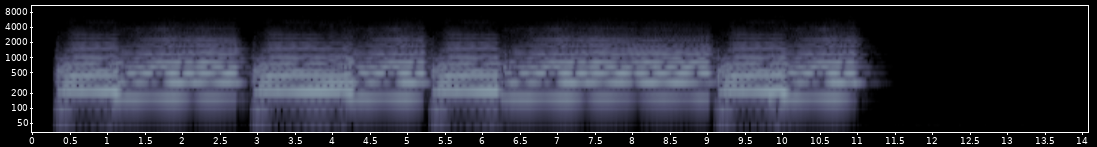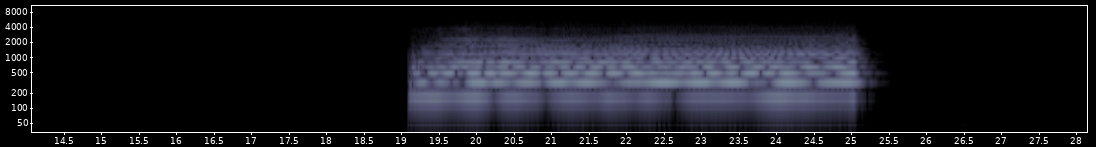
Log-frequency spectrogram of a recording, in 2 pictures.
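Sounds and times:
French horns: 0.3s - 11.1s, 19.1s - 25.2s.

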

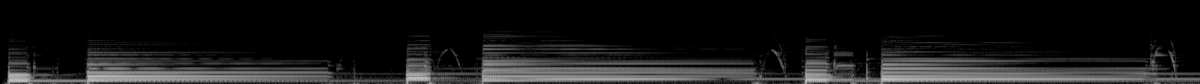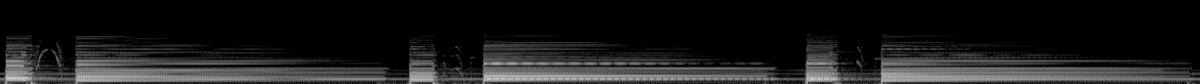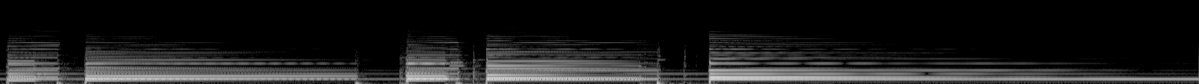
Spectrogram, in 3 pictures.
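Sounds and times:
jazzy guitar riffs in E minor at 120 bpm: 0.0s - 35.9s.

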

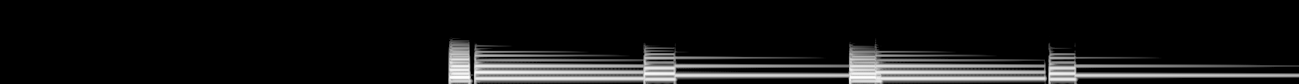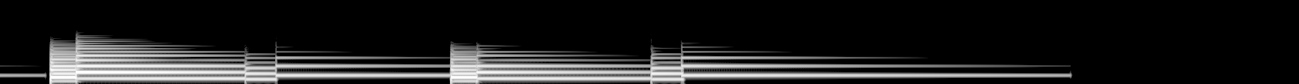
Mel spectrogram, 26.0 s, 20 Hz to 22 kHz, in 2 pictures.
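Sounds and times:
Rhodes electric piano riffs: 4.7s - 11.1s, 13.5s - 16.7s, 17.4s - 21.8s.

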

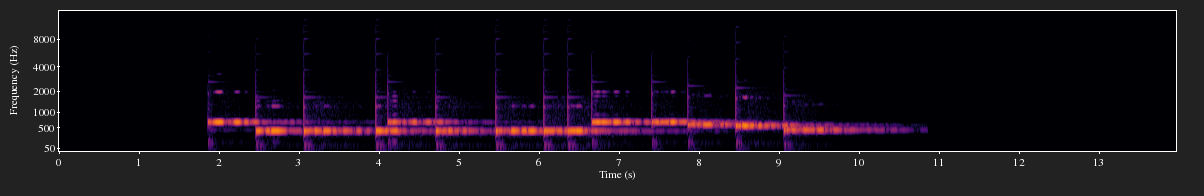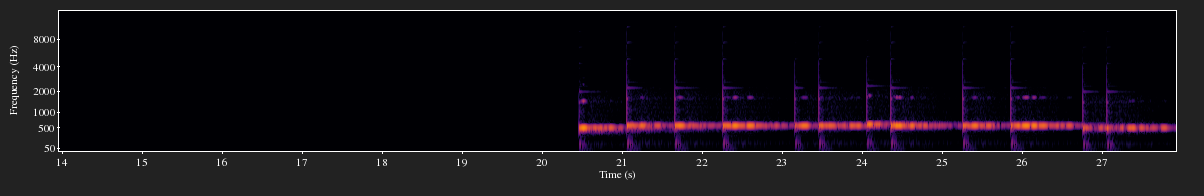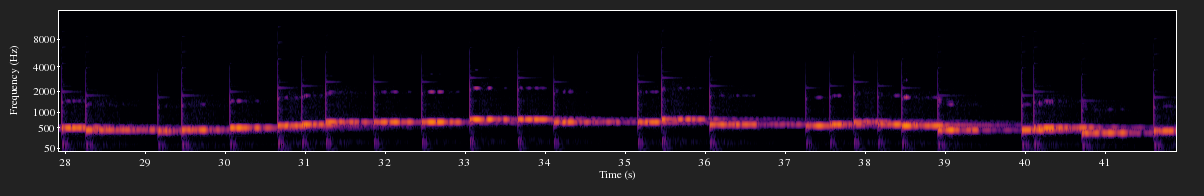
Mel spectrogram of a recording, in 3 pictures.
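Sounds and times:
marimba: 1.9s - 10.4s, 20.5s - 41.8s.

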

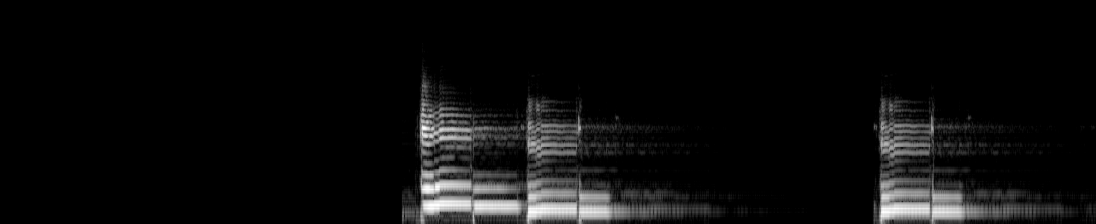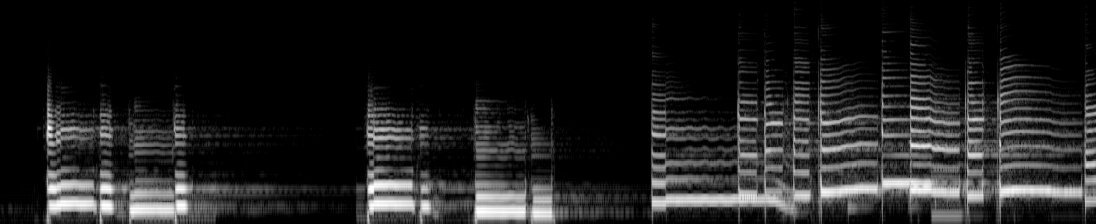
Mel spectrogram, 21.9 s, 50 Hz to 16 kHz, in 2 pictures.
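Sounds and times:
guitar riffs: 4.0s - 6.8s, 8.8s - 10.4s, 11.4s - 13.8s, 14.6s - 21.9s.

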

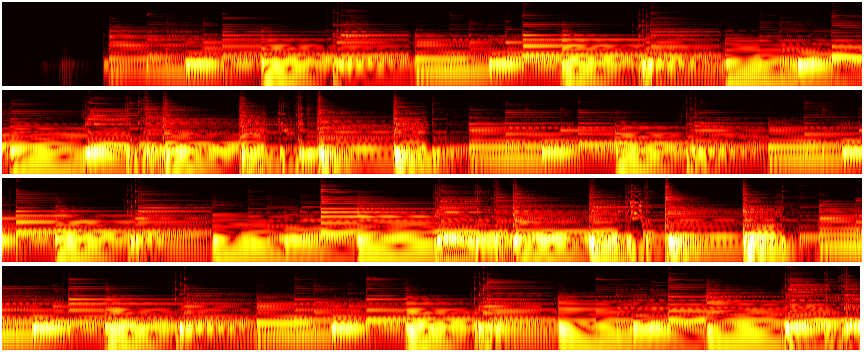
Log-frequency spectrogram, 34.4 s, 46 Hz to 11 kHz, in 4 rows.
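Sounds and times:
dry acoustic guitar: 1.0s - 34.3s.

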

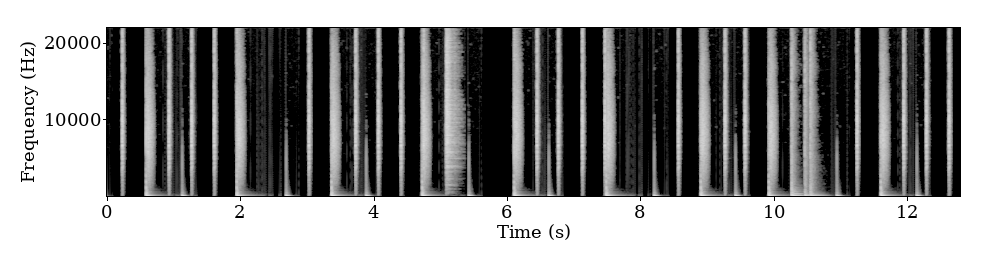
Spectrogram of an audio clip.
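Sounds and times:
808 drum: 0.6s - 1.3s, 2.0s - 2.8s, 3.4s - 4.1s, 4.8s - 6.8s, 7.5s - 12.4s.

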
